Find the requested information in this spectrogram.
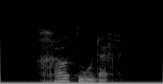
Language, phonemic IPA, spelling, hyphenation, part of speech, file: Dutch, /ˈɣroːtˌmu.dər/, grootmoeder, groot‧moe‧der, noun, Nl-grootmoeder.ogg
- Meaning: grandmother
